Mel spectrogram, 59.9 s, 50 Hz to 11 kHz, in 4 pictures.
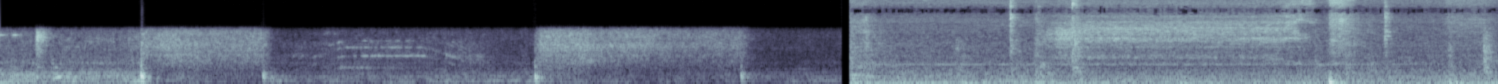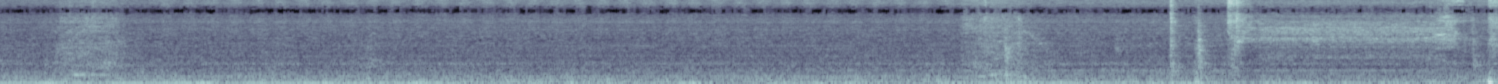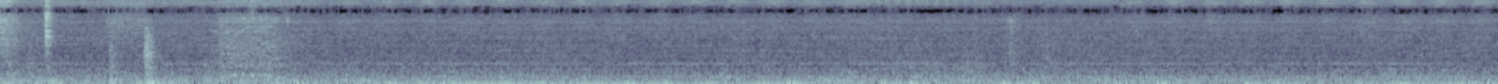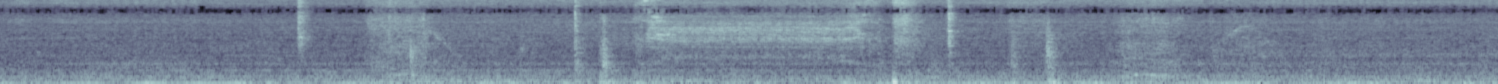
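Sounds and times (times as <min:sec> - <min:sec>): machine mechanical hum: 0:08.0 - 0:59.9.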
